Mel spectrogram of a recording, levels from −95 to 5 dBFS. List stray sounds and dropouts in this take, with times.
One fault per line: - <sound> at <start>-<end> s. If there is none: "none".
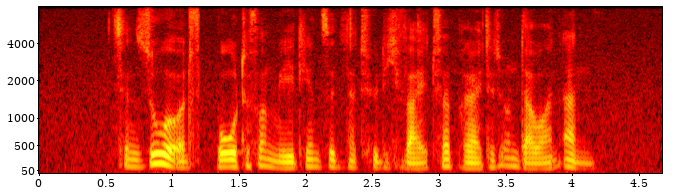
- dropout at 1.2-1.3 s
